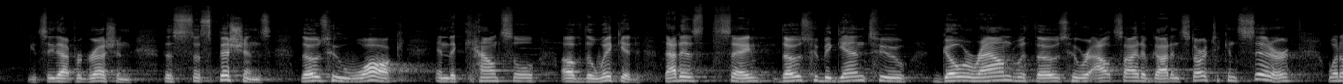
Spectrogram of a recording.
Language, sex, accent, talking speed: English, male, American, 170 wpm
